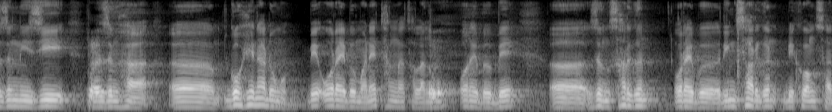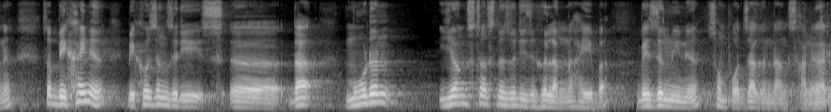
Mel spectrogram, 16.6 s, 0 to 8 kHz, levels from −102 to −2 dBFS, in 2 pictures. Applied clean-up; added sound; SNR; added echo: neural mask model Resemble Enhance denoiser.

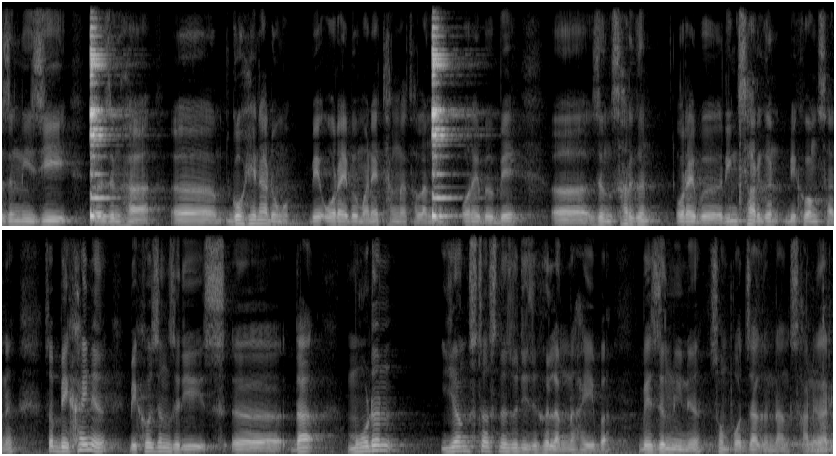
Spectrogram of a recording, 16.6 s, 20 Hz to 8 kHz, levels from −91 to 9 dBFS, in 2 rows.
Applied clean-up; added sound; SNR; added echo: none; Cowbell; -5 dB; none.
